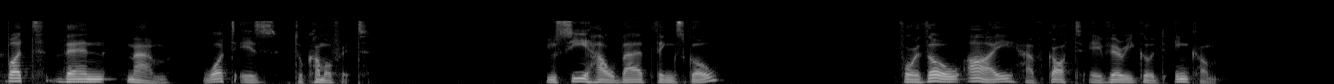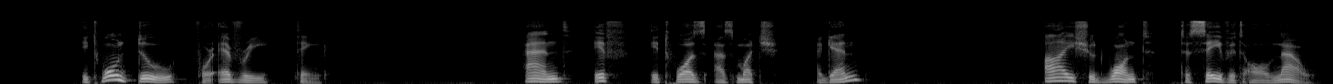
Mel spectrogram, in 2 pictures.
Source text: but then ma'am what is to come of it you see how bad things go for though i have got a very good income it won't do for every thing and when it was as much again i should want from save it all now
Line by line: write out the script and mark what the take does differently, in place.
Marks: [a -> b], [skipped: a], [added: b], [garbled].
but then ma'am what is to come of it you see how bad things go for though i have got a very good income it won't do for every thing and [when -> if] it was as much again i should want [from -> to] save it all now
